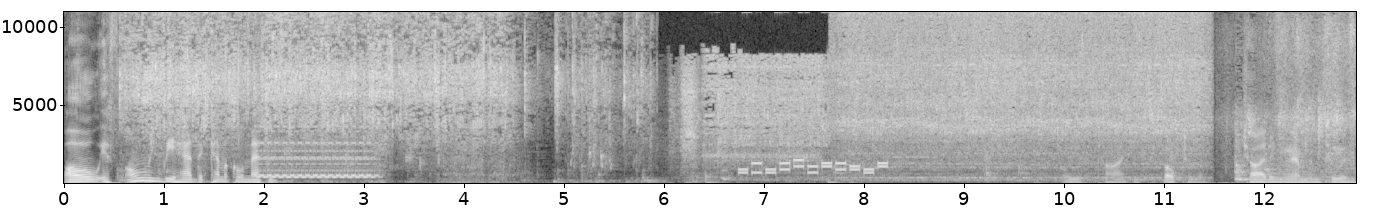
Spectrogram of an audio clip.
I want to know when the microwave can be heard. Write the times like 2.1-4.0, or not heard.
not heard.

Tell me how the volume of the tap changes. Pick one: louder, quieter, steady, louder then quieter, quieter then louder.
steady.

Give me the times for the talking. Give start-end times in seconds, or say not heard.
0.0-2.2, 10.0-12.8.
